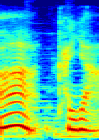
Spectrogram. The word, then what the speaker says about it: ขยาย: นํา อักษร ต่ำ เดี่ยว เสียง ของ พยางค์ ที่ สอง จะ เปลี่ยน ไป ตาม อักษร ที่ เป็น ตัว นำ เช่น สง่า อ่าน ว่า สง่า ฉลาด อ่าน ว่า ฉลาด ขยาย อ่าน ว่า ขยาย นัก เรียน สังเกต นะ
